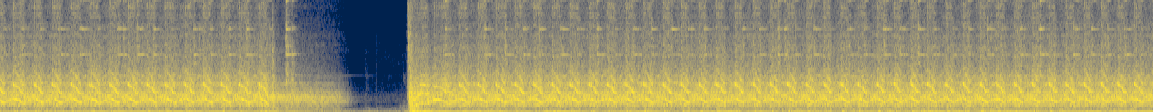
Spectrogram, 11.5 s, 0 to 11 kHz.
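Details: Kobelco SK120LC Mark V excavator diesel, about 7,000 hours, after refitting the thermostat housing gasket: engine fades out, then fires straight up and settles into a steady, even idle with no misses; normal start and idle.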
